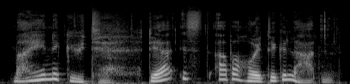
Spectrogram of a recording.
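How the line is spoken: Sighing murmur. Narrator (German): seufzte und murmelte

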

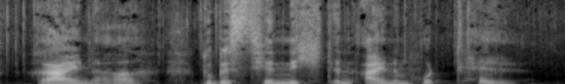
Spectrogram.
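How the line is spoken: Calm reply. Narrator (German): erwiderte Beate ruhig

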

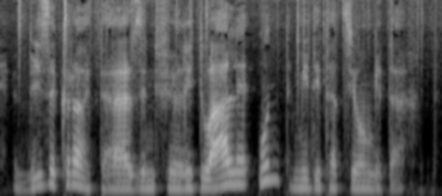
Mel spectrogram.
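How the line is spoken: Quiet explanation. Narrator (German): erklärte leise

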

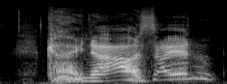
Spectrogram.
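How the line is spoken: Roared. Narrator (German): brüllte er

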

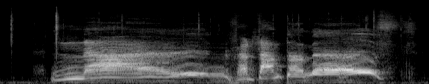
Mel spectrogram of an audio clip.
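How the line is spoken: Bellowing. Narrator (German): brüllte Rainer

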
